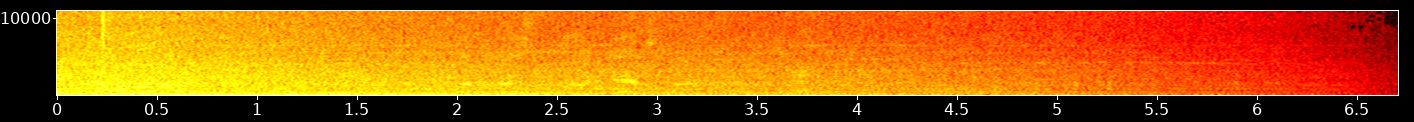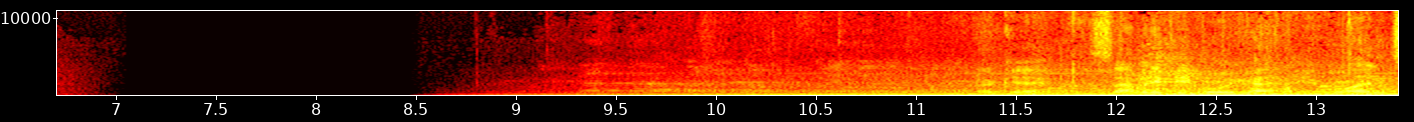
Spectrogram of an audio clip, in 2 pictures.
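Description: A big, slow yellow track-cleaning vacuum train roars loudly with a steady low drone, fading away to a brief silence before the heavy machine noise swells back up loud.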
